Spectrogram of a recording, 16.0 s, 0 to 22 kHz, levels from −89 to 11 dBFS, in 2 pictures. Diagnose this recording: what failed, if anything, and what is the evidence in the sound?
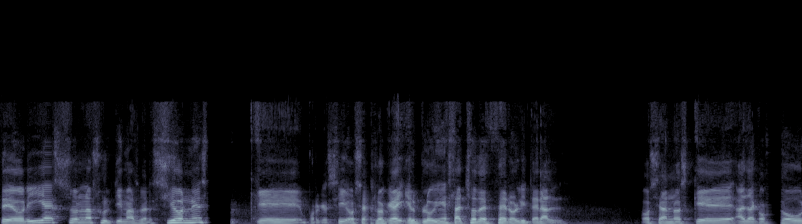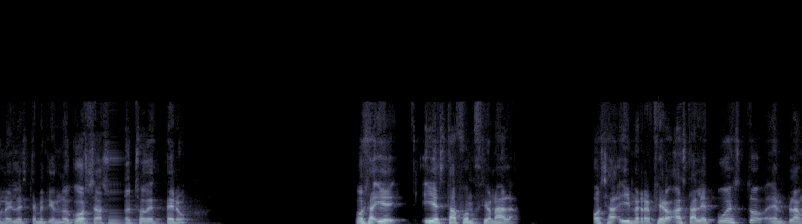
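The network stage lost bursts of packets five times, at 0.45–0.53, 3.64–3.73, 7.67–7.82, 9.12–9.28 and 13.18–13.41 s, each dropping 60 to 140 ms of speech. The receiver stretched the last sound into a decaying buzz or hiss, fading to silence at 7.7 and 13.2 s, then resumed with that speech gone.

From 2.07 to 2.32 s there is a long network dropout, likely a stall in the network path, costing about 240 ms of speech. The concealment holds the last sound briefly, then falls away to silence for most of the gap before the audio resumes further on.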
